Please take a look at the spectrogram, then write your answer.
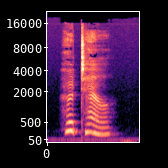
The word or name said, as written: hotel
